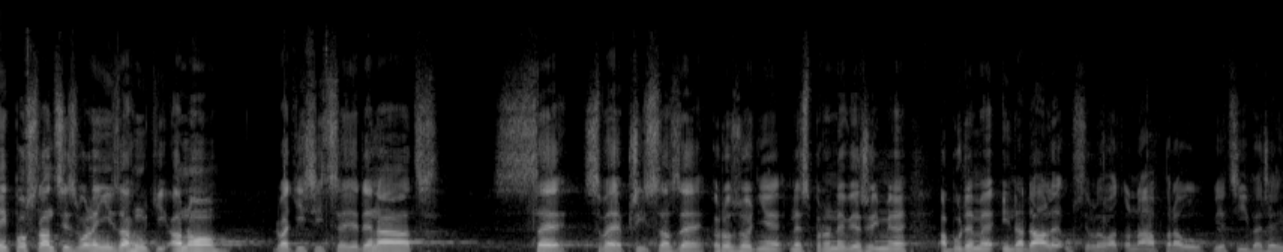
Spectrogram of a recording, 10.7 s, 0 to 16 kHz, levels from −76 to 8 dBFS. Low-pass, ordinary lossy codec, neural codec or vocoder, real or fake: 14.4 kHz; AAC, 64 kbps; none; real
